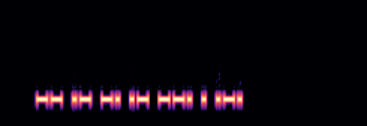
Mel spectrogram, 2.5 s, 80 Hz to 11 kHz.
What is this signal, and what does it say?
Morse code, heard as a keyed tone, about 52 wpm, 700 Hz. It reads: MANAGER
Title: Seven Letter Words - 50wpm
